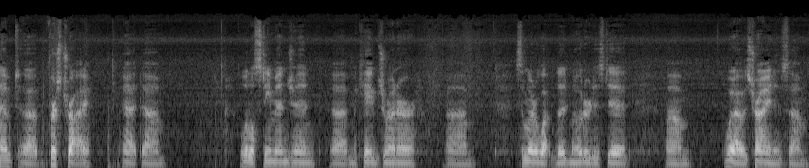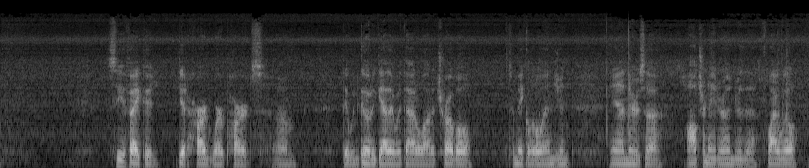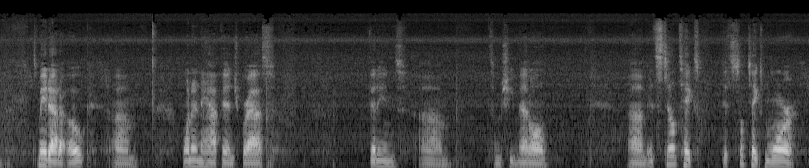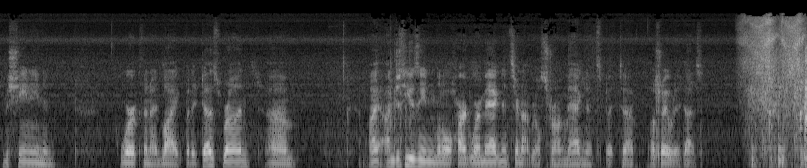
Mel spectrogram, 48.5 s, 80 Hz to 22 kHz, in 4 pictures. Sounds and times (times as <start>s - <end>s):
Speech: 0.0s - 2.5s, 3.6s - 12.2s, 13.8s - 16.6s, 17.3s - 24.2s, 24.8s - 26.4s, 27.0s - 28.5s, 29.8s - 32.5s, 33.7s - 37.3s, 38.2s - 40.9s, 41.9s - 47.0s.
